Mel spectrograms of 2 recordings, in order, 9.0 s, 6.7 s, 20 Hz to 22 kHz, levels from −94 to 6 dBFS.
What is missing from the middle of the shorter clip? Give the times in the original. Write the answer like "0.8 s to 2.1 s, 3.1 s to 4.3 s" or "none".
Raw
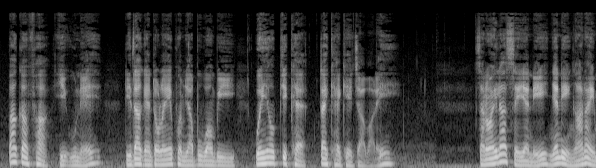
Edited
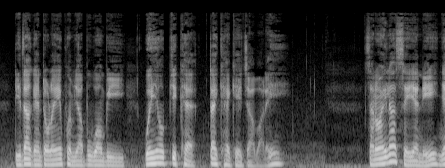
none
